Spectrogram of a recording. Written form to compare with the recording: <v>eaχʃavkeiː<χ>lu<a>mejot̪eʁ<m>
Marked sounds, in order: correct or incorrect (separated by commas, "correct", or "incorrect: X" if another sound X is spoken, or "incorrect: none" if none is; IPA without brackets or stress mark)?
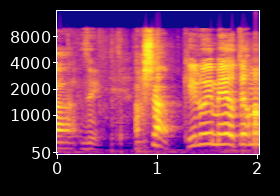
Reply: incorrect: z, incorrect: none, incorrect: i, correct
